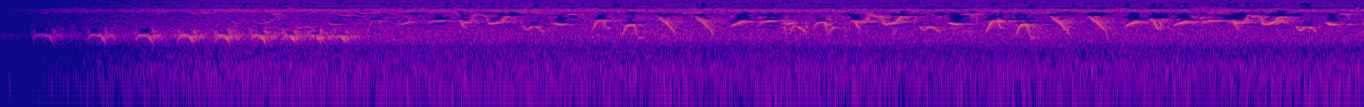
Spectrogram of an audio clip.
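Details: A northern chestnut-bellied seedeater (coleiro do norte) opens with a quick row of lower chips, then breaks into a long, rapid, high twittering warble over a steady high hiss.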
